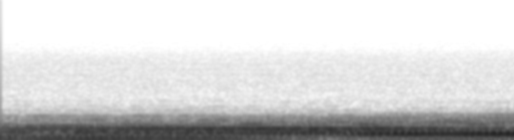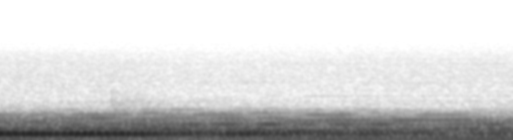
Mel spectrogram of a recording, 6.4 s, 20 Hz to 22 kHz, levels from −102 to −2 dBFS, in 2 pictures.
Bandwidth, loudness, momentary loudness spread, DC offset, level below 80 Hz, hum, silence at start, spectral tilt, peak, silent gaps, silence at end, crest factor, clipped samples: 0.9 kHz; -25 LUFS; 10 LU; under 0.1%; -36 dBFS; none; 0 s; -14.5 dB/octave; -12 dBFS; none; 0 s; 12 dB; under 0.1%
